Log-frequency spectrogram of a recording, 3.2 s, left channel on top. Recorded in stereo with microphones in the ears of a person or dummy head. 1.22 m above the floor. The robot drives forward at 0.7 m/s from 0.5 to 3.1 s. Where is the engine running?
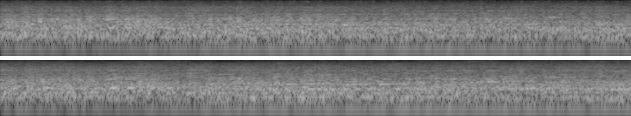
40° left (ahead or behind), 2 m; by 3.2 s 25° left (ahead or behind), 3.5 m.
